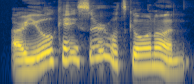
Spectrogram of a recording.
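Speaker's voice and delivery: high, loud, sing-song fake concern; mock concern. Walker mocking a driver by asking back, fake concern. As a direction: turn his question back on him sweetly.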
